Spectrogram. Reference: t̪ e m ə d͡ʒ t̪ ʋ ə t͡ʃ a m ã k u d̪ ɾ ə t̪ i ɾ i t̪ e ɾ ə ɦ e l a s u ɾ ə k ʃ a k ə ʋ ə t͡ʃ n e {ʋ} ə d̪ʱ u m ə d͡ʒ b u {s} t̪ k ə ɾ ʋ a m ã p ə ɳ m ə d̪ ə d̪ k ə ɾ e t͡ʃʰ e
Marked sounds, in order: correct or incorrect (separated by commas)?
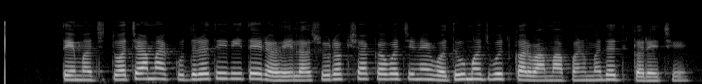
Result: correct, incorrect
